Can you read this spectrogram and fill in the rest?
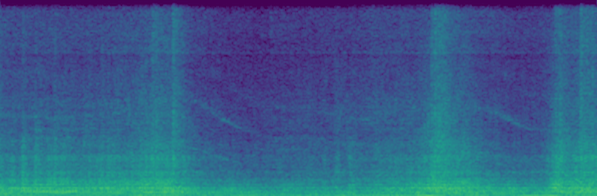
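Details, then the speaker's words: Supercharged engine started cold and not revved: a faint high blower whine rides on an uneven, wavering idle that is breaking up a little, running slightly rough while cold. "I don't know if you guys can hear the blower whine through the camera."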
